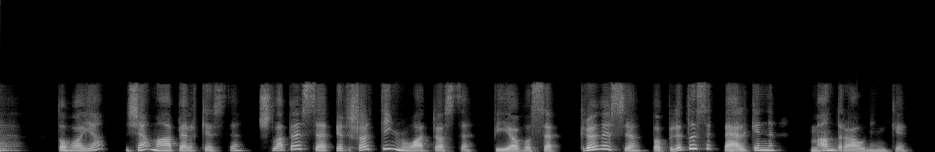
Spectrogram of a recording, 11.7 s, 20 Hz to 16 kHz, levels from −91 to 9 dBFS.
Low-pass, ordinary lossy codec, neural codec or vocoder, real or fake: 7.2 kHz; AAC, 48 kbps; codec, 16 kHz, about 1 kbps, DyCAST, with the encoder's durations; fake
